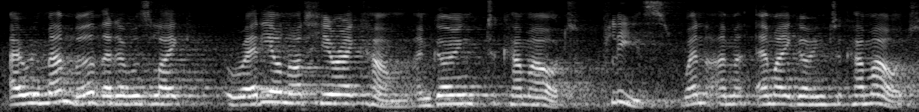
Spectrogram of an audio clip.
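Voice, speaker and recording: A woman in her forties, from Germany, reading a script aloud in a plain, measured way. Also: on the high side. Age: 40s. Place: gallery room, indoors. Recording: echoey gallery room with noise.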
